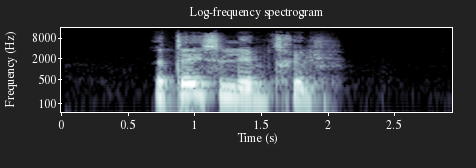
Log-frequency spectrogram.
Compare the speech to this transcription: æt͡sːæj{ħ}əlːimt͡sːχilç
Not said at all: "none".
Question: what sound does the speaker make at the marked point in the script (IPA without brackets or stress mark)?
s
